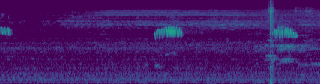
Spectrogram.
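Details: Kikiriki bantam chick making happy sounds: three short, high, steady peeps about three seconds apart, with a sharp click near the end and a quiet background.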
